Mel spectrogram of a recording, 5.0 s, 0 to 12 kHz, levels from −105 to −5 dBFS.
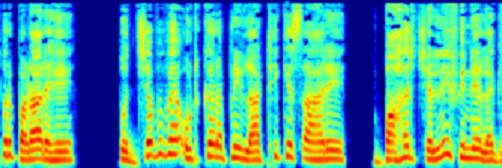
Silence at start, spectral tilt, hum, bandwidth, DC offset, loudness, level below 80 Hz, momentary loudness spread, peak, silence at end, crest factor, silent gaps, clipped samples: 0 s; -5.5 dB/octave; none; 11.5 kHz; under 0.1%; -19 LUFS; -72 dBFS; 7 LU; -4 dBFS; 0 s; 16 dB; 0.78-1.16 s, 3.49-3.68 s; under 0.1%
